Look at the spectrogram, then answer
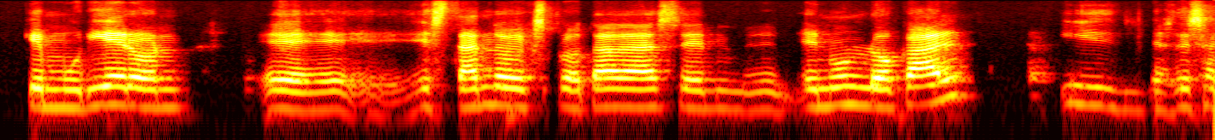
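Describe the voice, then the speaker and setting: Here a woman is speaking. Her pitch sits fairly low. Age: 60s. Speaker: scientist. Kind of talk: panel discussion. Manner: halting.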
